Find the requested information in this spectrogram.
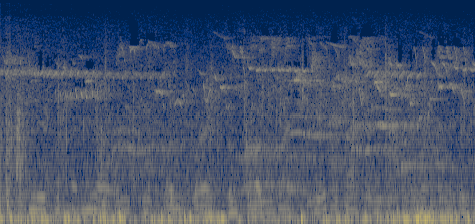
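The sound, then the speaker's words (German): Birds chirp outdoors along a hiking trail, with many quick, high calls overlapping throughout against a steady, low rumbling background. “Also jetzt nehmen wir ein bisschen Vogelgezwitscher für euch auf. Und das klingt so.”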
